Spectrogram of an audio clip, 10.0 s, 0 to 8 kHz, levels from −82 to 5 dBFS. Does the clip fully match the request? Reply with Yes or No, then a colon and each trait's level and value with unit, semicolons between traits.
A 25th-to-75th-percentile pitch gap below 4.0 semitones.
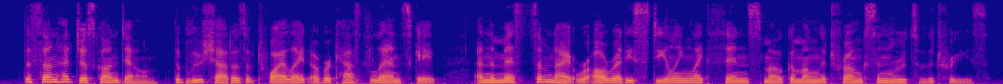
Yes: average, 2.8 semitones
